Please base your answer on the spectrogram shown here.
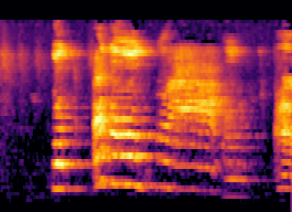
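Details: Pet African grey parrot, about to move to a different state with new owners, responding after being told the news: strained, whining harmonic calls in short bursts, then a long wavering note sliding downward, ending with a brief sharp burst.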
